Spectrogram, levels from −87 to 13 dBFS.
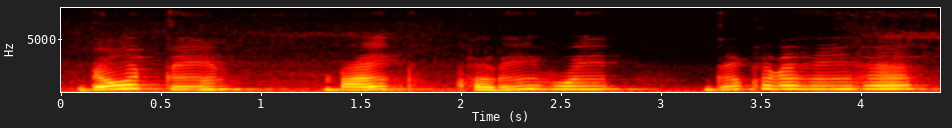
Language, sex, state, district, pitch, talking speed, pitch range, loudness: Hindi, female, Madhya Pradesh, Bhopal, 310 Hz, 95 wpm, 285-325 Hz, -17 LUFS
